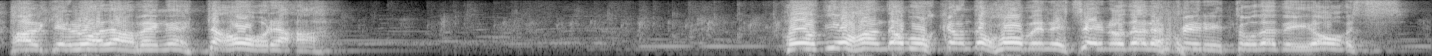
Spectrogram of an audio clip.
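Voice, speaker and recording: A man delivers a fervent Pentecostal sermon in a very high, strained voice with a gravelly edge. He exhorts insistently, repeating his phrases. Faint music plays behind him. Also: fairly even intonation, normal speed. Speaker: preacher. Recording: preaching over faint background music.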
